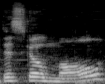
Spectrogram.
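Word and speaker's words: Disco Maul: but but number two it's called disco Mall which rhymes with disco balls yes that was a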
